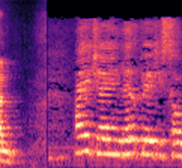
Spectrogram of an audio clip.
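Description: An older woman speaks calmly, slightly muffled.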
